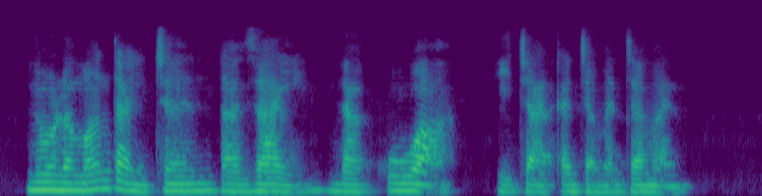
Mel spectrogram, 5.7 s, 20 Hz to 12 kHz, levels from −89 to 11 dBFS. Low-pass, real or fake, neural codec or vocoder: 7.2 kHz; fake; codec, 16 kHz, 2 kbps, FreqCodec, smaller model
